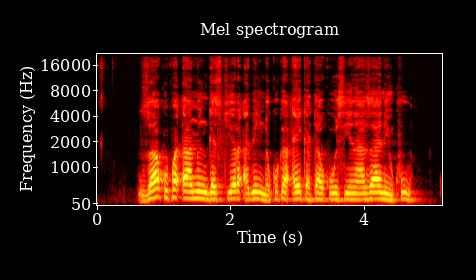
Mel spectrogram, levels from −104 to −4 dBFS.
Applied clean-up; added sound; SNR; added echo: neural mask model Resemble Enhance denoiser.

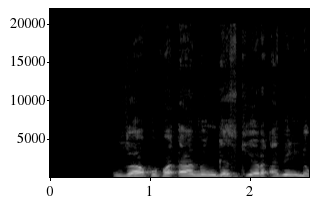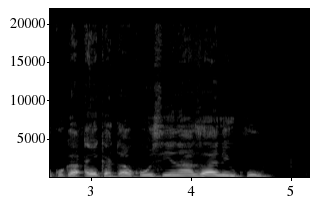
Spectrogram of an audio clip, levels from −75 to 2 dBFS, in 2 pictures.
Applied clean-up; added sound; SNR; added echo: neural mask model DeepFilterNet 3.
